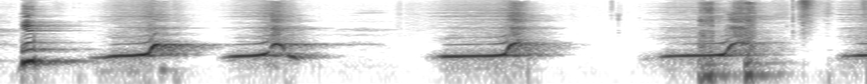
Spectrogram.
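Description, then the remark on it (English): A person imitates a bird call, giving five or so short whistly phrases that each swoop upward in pitch, repeated with brief pauses between them and no talking. “I can do this sound as well. I don't know what bird it is, but it sounds like a bird.”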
